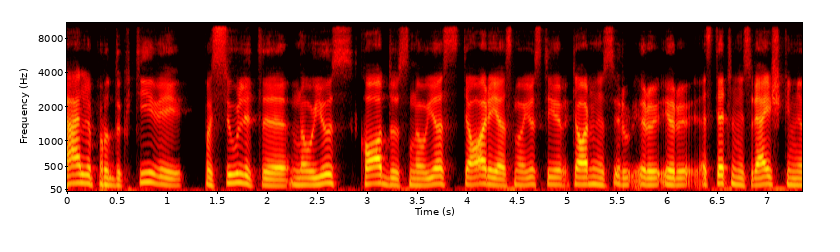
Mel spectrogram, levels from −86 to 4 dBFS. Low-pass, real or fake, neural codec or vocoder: 9.9 kHz; fake; autoencoder, 48 kHz, 32 numbers a frame, DAC-VAE, trained on Japanese speech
